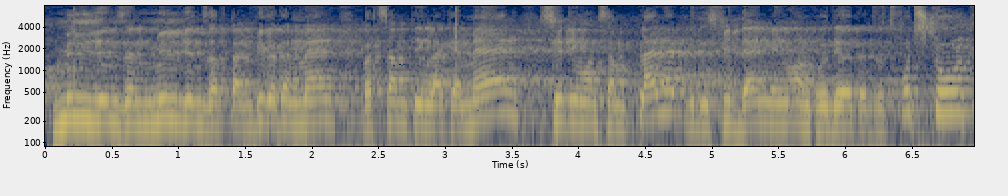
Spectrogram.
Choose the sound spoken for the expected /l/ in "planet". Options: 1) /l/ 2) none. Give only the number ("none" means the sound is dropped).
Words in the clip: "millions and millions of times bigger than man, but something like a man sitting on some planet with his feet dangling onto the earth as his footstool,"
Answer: 1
